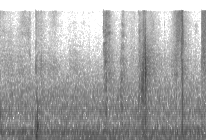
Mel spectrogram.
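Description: Paper pages of a workbook being turned by hand: several short, crisp rustles and crackles of paper.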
